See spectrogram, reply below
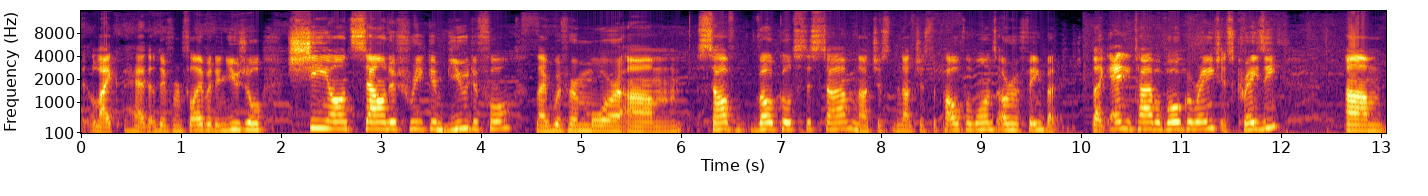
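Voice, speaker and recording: A man reviewing songs in an excited reaction video, talking emphatically with lots of slang while losing his voice a little. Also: sits high. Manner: enthusiastic, emphatic, says "y'all" and "freaking" often. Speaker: music reaction YouTuber.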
